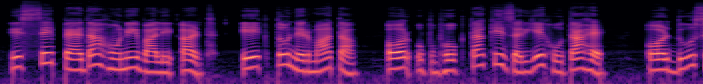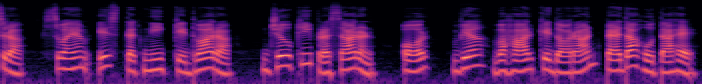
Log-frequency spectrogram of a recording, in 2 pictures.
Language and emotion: Hindi, neutral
